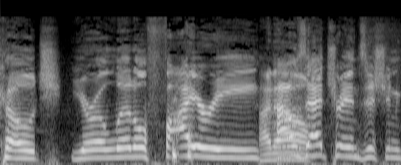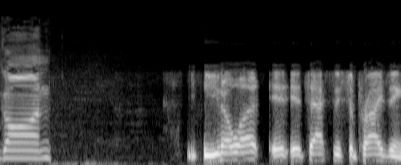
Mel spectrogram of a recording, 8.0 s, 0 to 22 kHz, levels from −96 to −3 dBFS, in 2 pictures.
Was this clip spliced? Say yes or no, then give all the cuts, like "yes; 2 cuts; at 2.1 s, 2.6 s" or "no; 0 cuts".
no; 0 cuts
